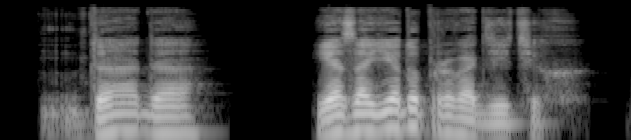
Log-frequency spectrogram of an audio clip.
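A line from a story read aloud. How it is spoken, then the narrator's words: Sad. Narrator (Russian): печально ответил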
